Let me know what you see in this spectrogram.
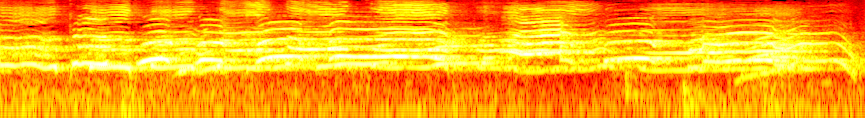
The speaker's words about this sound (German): Ein Pfannendeckel ist am Boden gefallen. Und die Hühner haben erschrocken gegackert.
